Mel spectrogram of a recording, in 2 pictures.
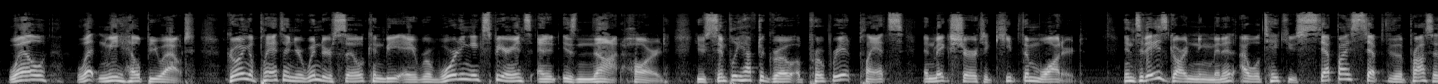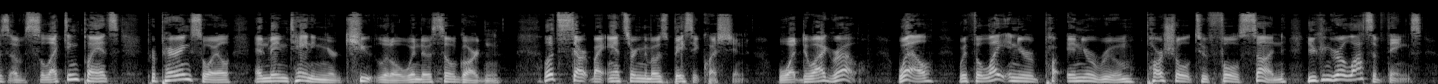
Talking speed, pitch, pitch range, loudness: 195 wpm, 145 Hz, 125-165 Hz, -19 LUFS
